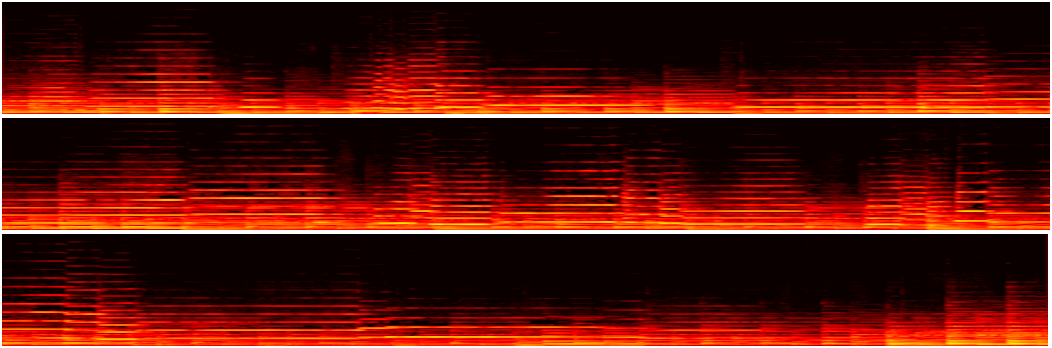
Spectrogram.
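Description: Clarinet playing a melody in held notes, accompanied by a grand piano playing steady repeated chords and bass notes.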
